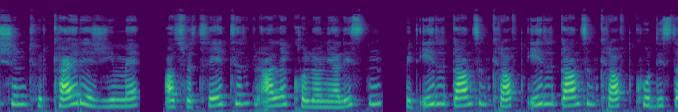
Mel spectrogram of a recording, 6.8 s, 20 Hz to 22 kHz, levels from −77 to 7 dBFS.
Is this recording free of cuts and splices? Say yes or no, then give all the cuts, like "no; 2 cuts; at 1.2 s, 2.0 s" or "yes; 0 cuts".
no; 2 cuts; at 2.5 s, 5.3 s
